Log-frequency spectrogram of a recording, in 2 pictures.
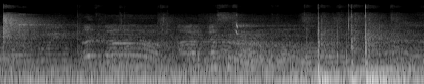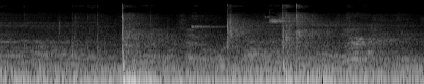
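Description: A volleyball thudding on a hardwood gym floor, several sharp bounces, the loudest about halfway through, among players' voices.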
